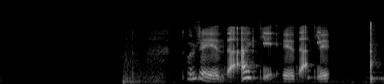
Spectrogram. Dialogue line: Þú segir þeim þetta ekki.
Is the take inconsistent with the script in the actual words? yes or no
yes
